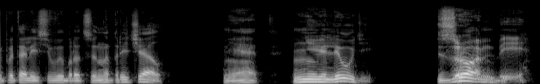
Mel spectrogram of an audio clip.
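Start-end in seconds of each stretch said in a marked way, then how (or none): 4.4-5.3 hoarse croak. A narrator's reading. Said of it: "прохрипел Готрик".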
